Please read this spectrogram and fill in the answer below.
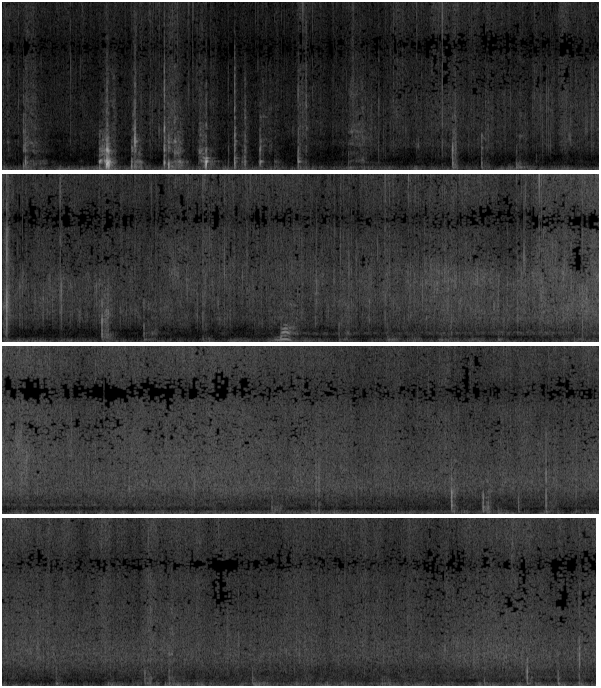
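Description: Baby octopus sizzling on a hot flat stone over a wood fire, with sharp clicks and knocks in the first several seconds. The sizzle grows louder about a third of the way in as the chilli sauce goes onto the stone, and a wooden spoon stirs it.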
